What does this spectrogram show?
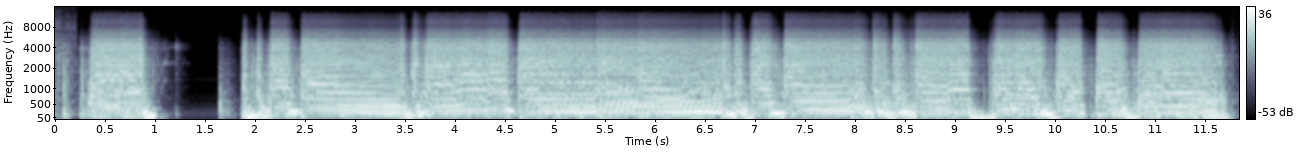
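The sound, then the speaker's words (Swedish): A heavily distorted electric guitar plays loud sustained chords and riffs through a UA Lion amp, with a gritty, buzzing saturated tone and a brief silent gap near the start. No one speaks. “#361 - UA LION test”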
